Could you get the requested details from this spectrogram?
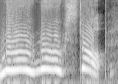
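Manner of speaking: screaming in horror, shrill, very high and very loud. Recalling a horrifying moment in a game, reenacting own screaming. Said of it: "I was screaming like".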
